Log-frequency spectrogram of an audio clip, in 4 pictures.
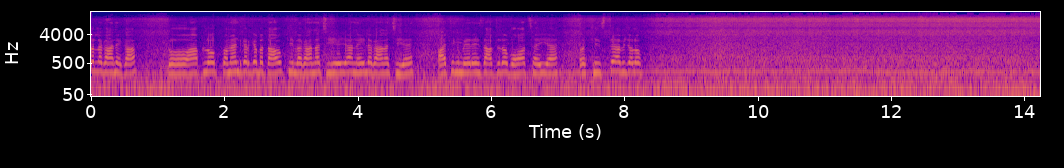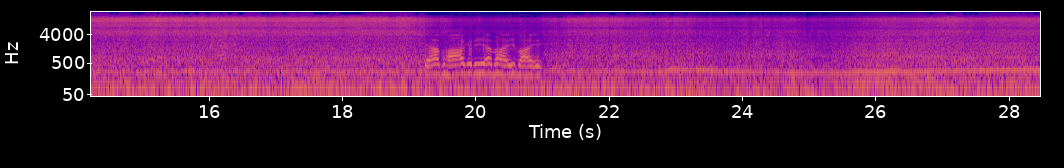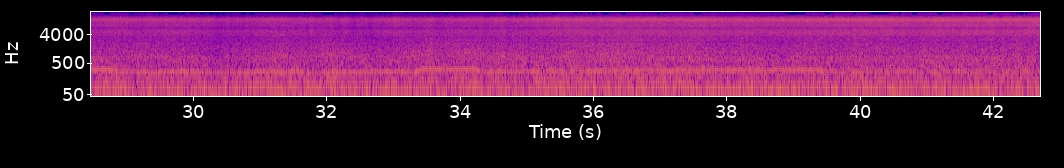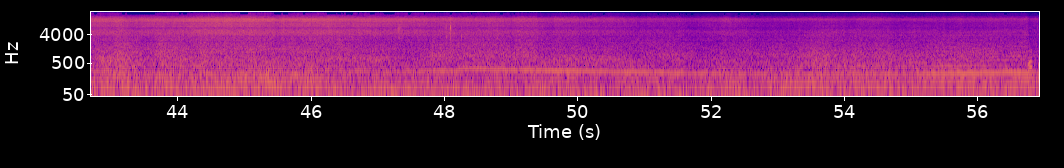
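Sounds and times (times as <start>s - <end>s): motorcycle engine at speed: 0.0s - 56.9s
wind rush on microphone: 0.0s - 56.9s.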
